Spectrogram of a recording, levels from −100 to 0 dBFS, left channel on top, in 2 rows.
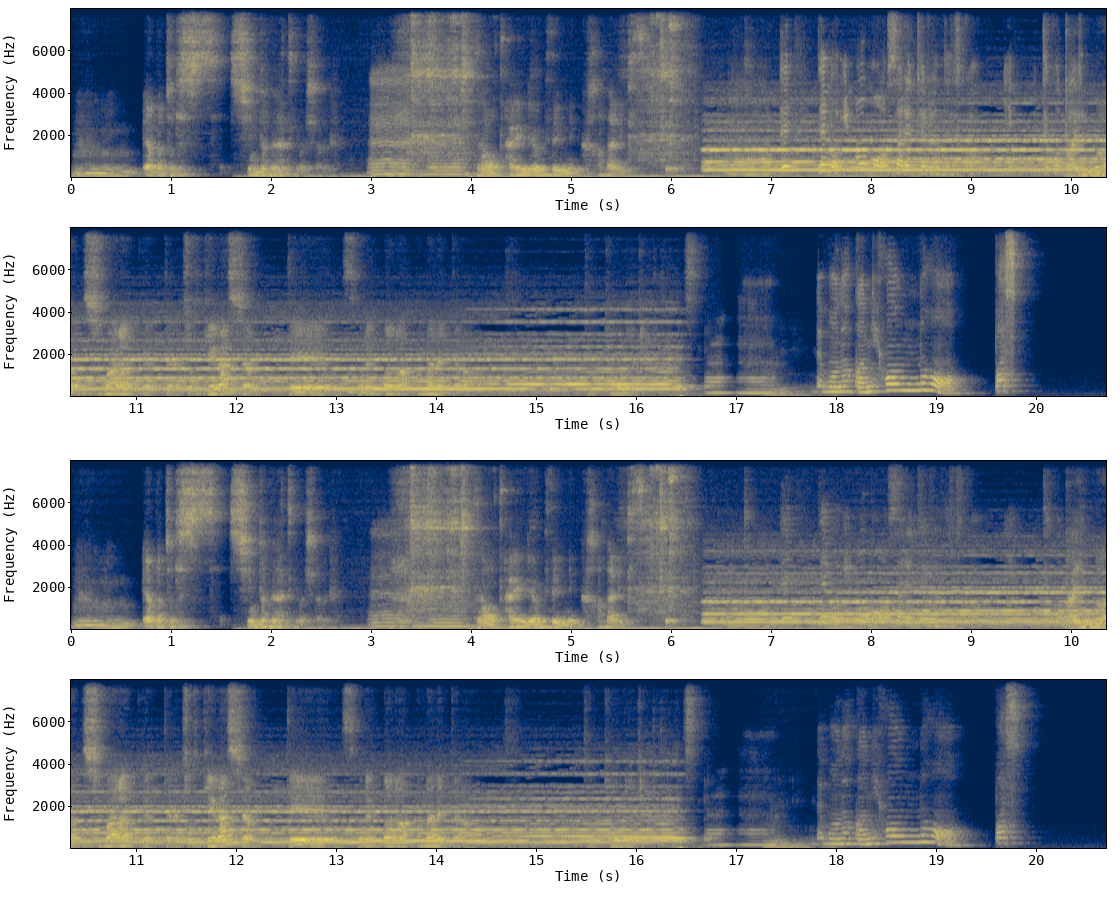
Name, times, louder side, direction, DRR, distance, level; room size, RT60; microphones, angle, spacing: voice 1, 0.0-2.6 3.2-3.4 4.0-6.2 7.6-8.0 9.9-12.2 12.5-14.5 15.5-16.8 17.3-17.8, right 2 dB, 75° right, 1.0 m, -23 dB
sound 1, 1.6-8.9, right 1 dB, 45° right, 0.9 m, -34 dB
voice 2, 3.0-4.0 6.5-9.5 9.7-10.1 13.1-13.4 16.7-17.4 17.8-19.3 19.6-19.8, left 5 dB, 85° left, 0.3 m, -25 dB
sound 2, 6.3-16.4, left 2 dB, ahead, 0.9 m, -20 dB
4.1 x 2.1 x 2.3 m
head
